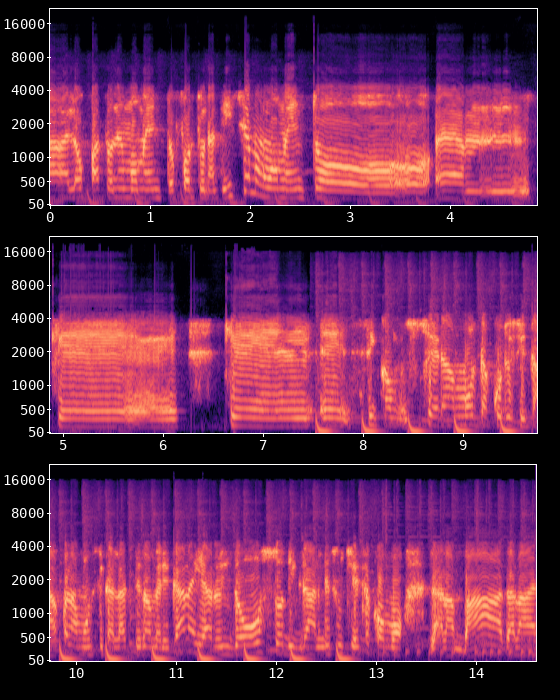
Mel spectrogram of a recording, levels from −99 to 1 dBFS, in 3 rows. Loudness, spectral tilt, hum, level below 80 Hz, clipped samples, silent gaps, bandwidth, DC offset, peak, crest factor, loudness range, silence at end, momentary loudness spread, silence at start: -14 LUFS; -2.5 dB/octave; none; -42 dBFS; under 0.1%; none; 16.5 kHz; under 0.1%; 0 dBFS; 14 dB; 2 LU; 0 s; 4 LU; 0 s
